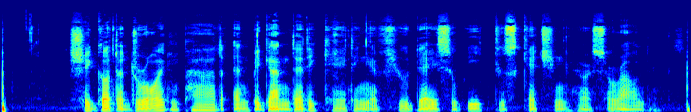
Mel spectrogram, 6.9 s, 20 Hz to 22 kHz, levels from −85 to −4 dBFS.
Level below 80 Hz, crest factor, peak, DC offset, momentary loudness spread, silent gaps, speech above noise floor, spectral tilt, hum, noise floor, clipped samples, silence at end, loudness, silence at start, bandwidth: -56 dBFS; 24 dB; -10 dBFS; under 0.1%; 11 LU; none; 24 dB; -3.5 dB/octave; none; -58 dBFS; under 0.1%; 0 s; -33 LUFS; 0.05 s; 14.5 kHz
